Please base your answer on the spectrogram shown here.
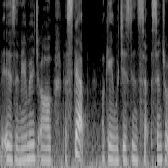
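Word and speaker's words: steppe: an image of a step okay which is in Central Asia it's spelled Stepp e it's known as a step okay Argentina I forget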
